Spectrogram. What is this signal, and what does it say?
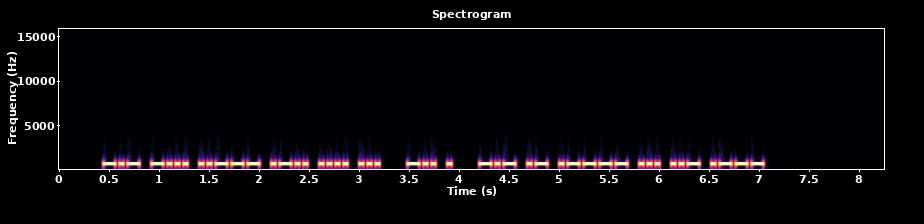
Morse code, heard as a keyed tone, about 30 wpm, 700 Hz. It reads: KB2LHS DE KA1SUJ
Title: USA Callsign DE Callsign 30wpm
